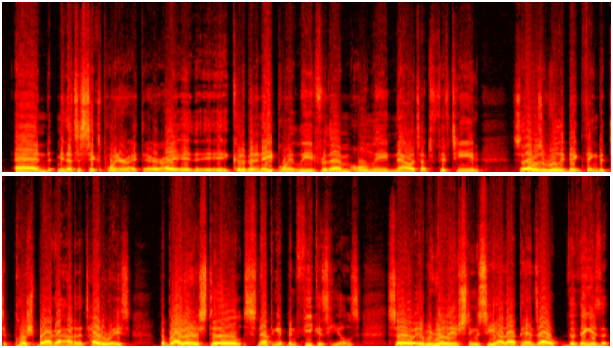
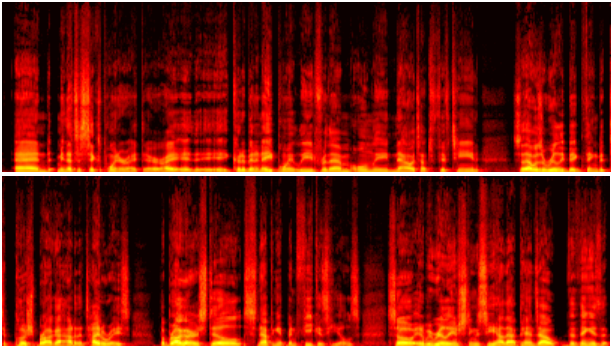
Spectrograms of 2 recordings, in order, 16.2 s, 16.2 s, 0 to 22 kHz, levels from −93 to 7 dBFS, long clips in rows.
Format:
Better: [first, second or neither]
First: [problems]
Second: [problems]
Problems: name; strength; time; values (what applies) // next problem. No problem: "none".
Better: second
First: distortion; heavy; 13% of the sound clipped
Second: none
